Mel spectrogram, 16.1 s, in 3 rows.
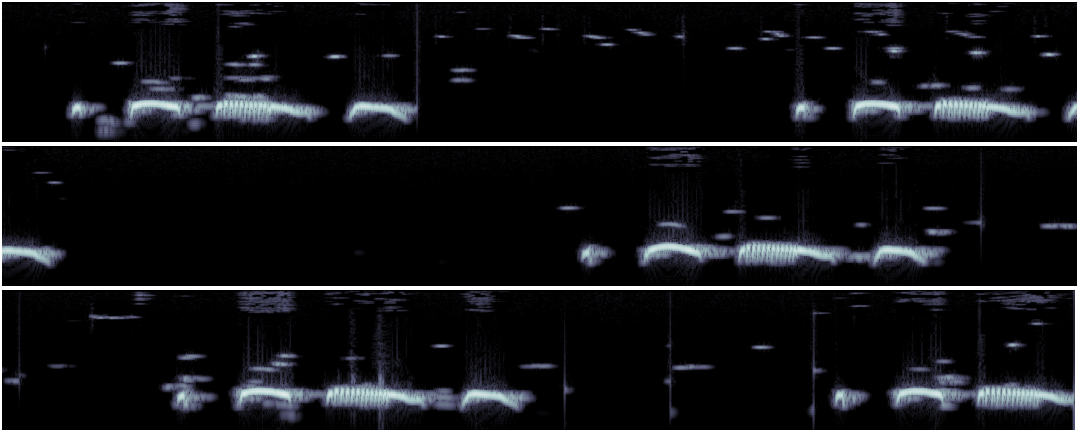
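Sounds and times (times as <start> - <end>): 
spotted dove cooing: 0.4 - 2.1, 4.0 - 5.7, 8.3 - 10.2, 11.6 - 13.5, 14.9 - 16.1.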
